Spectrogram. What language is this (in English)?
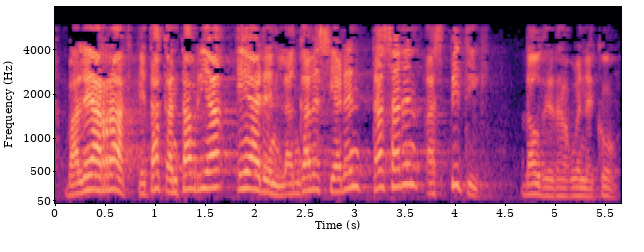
Basque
